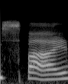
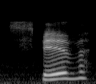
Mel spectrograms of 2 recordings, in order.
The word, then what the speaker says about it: SpyV: i'm will and i'm spy hello and uh that v is silent right yeah it is silent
